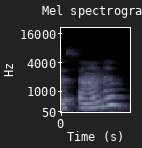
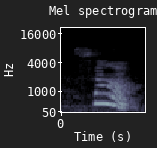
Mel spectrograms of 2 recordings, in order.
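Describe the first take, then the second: First: سانپ with a full ن, like sa-n-p; teacher's wrong take of سانپ with an audible n; wrong clear noon. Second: سانپ with a nasalized vowel and no n, saanp through the nose; teacher's correct nasal سانپ; nasal noon. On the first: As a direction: say سانپ wrongly with the n fully sounded. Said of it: "ایک غلط تلفظ ہو جائے گا سانپ". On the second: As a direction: say سانپ with the ن only as nasal sound. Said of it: "یہ ناک سے پڑھا جا رہا ہے". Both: Shown as a demonstration.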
